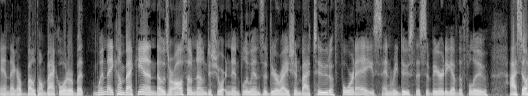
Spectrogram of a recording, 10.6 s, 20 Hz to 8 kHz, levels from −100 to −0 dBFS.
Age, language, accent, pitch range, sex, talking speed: 50-69, English, American, 130-155 Hz, female, 200 wpm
